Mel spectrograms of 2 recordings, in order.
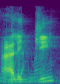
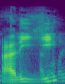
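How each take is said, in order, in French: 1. La consonne du milieu est un son j. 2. La consonne du milieu est un son y. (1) "il a dit « Alidji »" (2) "Il veut dire « Aliyi »"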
